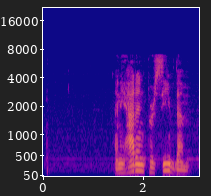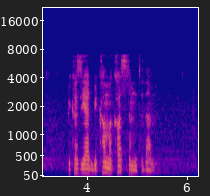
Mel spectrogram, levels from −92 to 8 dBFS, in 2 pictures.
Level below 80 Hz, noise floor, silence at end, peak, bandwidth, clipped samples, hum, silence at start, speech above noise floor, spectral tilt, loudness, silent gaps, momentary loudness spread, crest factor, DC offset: -72 dBFS; -72 dBFS; 0.9 s; -10 dBFS; 7.4 kHz; under 0.1%; none; 0.05 s; 40 dB; -4.5 dB/octave; -32 LUFS; none; 15 LU; 26 dB; under 0.1%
